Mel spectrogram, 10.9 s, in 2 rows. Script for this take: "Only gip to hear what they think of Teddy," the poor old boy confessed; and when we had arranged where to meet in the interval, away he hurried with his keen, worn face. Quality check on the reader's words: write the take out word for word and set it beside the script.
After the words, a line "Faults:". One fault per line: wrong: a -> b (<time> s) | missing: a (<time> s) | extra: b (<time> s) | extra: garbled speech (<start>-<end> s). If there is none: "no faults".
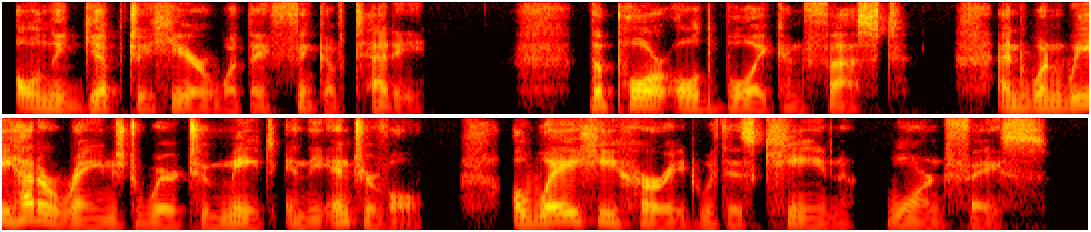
"Only gip to hear what they think of Teddy," the poor old boy confessed; and when we had arranged where to meet in the interval, away he hurried with his keen, worn face.
Faults:
no faults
